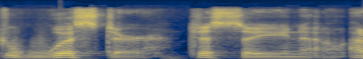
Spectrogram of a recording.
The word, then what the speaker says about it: Worcester: for that night so it is pronounced Worcester just so you know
